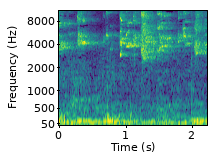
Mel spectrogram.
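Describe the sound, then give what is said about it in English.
Sneakers squeak sharply on a basketball court during a game with Lone Tree, in several quick, high-pitched bursts over a steady low rumble of gym noise, with a murmur of voices in the background. “A lot of sneakers squeaking around.”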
